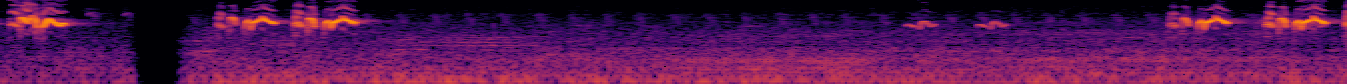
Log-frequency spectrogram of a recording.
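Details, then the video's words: Sooty-headed bulbul in 'nggaruda' song style, used as a trapping lure: brief bright warbled phrases at the start, a long quiet stretch with low background rumble and two soft notes, then another short bubbly burst. "Suara Burung Kutilang Gacor NGGARUDA TAJAM | Pancingan pikat Kutilang jadikan Kutilang ribut"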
